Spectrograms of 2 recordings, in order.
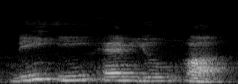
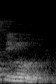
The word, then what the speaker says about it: demur: D-E-M-U-R. It can either be verb or it can be noun. In India it is often pronounced as demur, but in UK and in the USA it is pronounced as demur.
